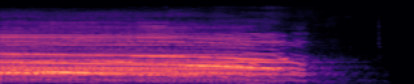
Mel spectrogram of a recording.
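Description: A group of young people cheering together in one long, loud, held shout with several voices at once. It cuts off suddenly about one and a half seconds in.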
